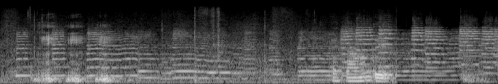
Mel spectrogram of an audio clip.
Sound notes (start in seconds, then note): 1.6 in low voice; 2.7 normal Voice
